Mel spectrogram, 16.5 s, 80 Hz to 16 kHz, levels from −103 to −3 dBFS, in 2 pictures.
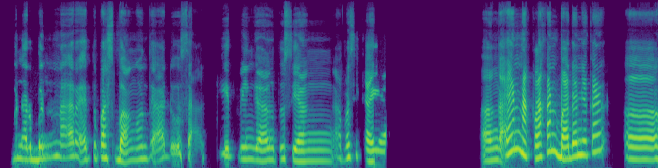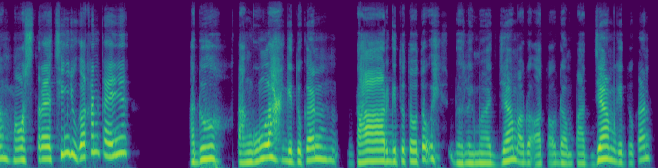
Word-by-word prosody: benar-benar 240 Hz, +4 st, -1 dB
itu 220 Hz, +4 st, -4 dB
pas 245 Hz, 0 st, +2 dB
bangun 210 Hz, +3 st, 0 dB
tuh -, -, -8 dB
aduh 450 Hz, 0 st, -5 dB
sakit 275 Hz, -4 st, -7 dB
pinggang 215 Hz, -2 st, 0 dB
terus 225 Hz, +2 st, -6 dB
yang 195 Hz, 0 st, 0 dB
apa 240 Hz, +1 st, -2 dB
sih 280 Hz, -, -12 dB
kayak 185 Hz, -1 st, +1 dB, 1.2 s
Enggak 205 Hz, +6 st, +1 dB
enak 325 Hz, -5 st, +6 dB
lah 245 Hz, +2 st, +6 dB
kan 360 Hz, +1 st, +5 dB
badannya 270 Hz, +5 st, +6 dB
kan, 360 Hz, +2 st, +2 dB, 0.3 s
eee, 220 Hz, -2 st, +3 dB, 0.2 s
mau 210 Hz, -, -1 dB
stretching 225 Hz, +7 st, 0 dB
juga 255 Hz, -2 st, +3 dB
kan 355 Hz, +3 st, -2 dB
kayaknya, 315 Hz, +3 st, 0 dB, 0.8 s
aduh, 220 Hz, +6 st, +2 dB, 0.2 s
tanggung 175 Hz, +6 st, 0 dB
lah 255 Hz, -4 st, +4 dB
gitu 185 Hz, -2 st, -1 dB
kan 210 Hz, 0 st, -1 dB
entar 190 Hz, +5 st, +2 dB
gitu 190 Hz, +1 st, -2 dB
tahu-tahu, 195 Hz, +4 st, -1 dB
eh, -, -, -21 dB
udah 160 Hz, -1 st, -8 dB
5 165 Hz, 0 st, -3 dB
jam 190 Hz, +8 st, -1 dB
adao 165 Hz, 0 st, -5 dB
atau 155 Hz, +1 st, -10 dB
udah 160 Hz, -2 st, -6 dB
4 155 Hz, -1 st, -10 dB
jam 220 Hz, -1 st, +4 dB
gitu 165 Hz, -3 st, -8 dB
kan. 220 Hz, +3 st, -5 dB
220 Hz, 160 wpm, -23 LUFS, 190-245 Hz, 1.2 s, enak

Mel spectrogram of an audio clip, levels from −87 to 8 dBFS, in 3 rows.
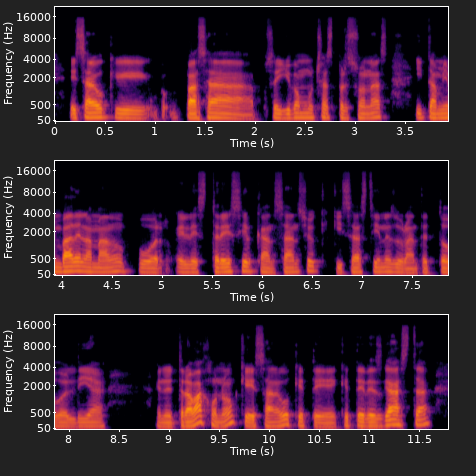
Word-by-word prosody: es -, -, -2 dB
algo 120 Hz, 0 st, +5 dB
que 105 Hz, -3 st, 0 dB
p -, -, -12 dB, 0.2 s
pasa 105 Hz, -4 st, +3 dB
seguido 110 Hz, 0 st, -1 dB
a -, -, -3 dB
muchas 115 Hz, 0 st, -3 dB
personas 115 Hz, +4 st, -3 dB, 0.2 s
y 110 Hz, -, -5 dB
también 110 Hz, 0 st, +1 dB
va 120 Hz, -, +8 dB
de 130 Hz, -, +3 dB
la 115 Hz, -2 st, +1 dB
mano 110 Hz, +3 st, -2 dB
por 100 Hz, -2 st, -3 dB
el 105 Hz, -2 st, -2 dB
estrés 110 Hz, +4 st, -1 dB
y -, -, +3 dB
el 120 Hz, -, -4 dB
cansancio 110 Hz, +3 st, -3 dB
que 130 Hz, -, -27 dB
quizás 105 Hz, 0 st, -4 dB
tienes 115 Hz, -1 st, -4 dB
durante 95 Hz, -2 st, -3 dB
todo 100 Hz, +1 st, -3 dB
el 95 Hz, 0 st, -4 dB
día 100 Hz, 0 st, -3 dB, 0.5 s
en 95 Hz, -, -5 dB
el 95 Hz, -2 st, -2 dB
trabajo, 105 Hz, +2 st, +5 dB
¿no?, 165 Hz, -, 0 dB
que 115 Hz, -, -1 dB
es 95 Hz, -, -2 dB
algo 125 Hz, +8 st, +1 dB
que 110 Hz, -5 st, -2 dB
te 90 Hz, -3 st, -2 dB
que -, -, -5 dB
te 105 Hz, -, +1 dB
desgasta. 135 Hz, +8 st, +2 dB
110 Hz, 205 wpm, -24 LUFS, 100-120 Hz, 0.5 s, va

